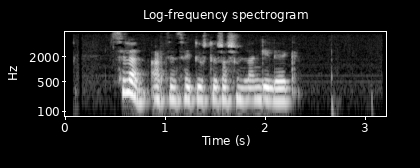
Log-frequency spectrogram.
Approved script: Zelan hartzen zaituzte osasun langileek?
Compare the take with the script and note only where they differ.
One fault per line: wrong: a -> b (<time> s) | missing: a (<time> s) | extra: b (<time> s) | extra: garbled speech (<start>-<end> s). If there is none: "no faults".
no faults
